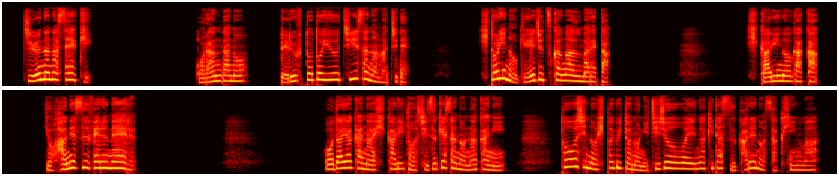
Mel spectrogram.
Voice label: ナレーション

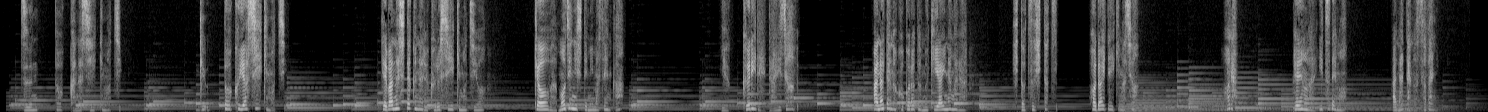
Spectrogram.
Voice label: NAサンプル

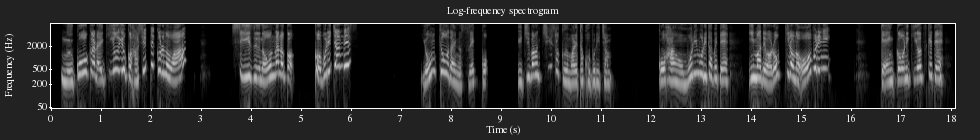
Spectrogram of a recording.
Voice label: ナレーション

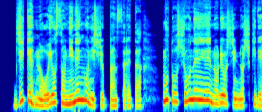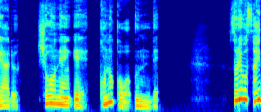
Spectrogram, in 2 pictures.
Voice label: ナレーション

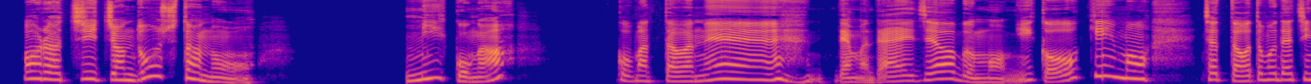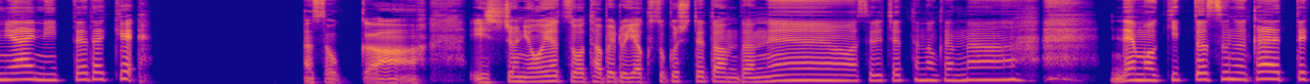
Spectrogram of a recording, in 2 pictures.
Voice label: 隣の優しいおばさん

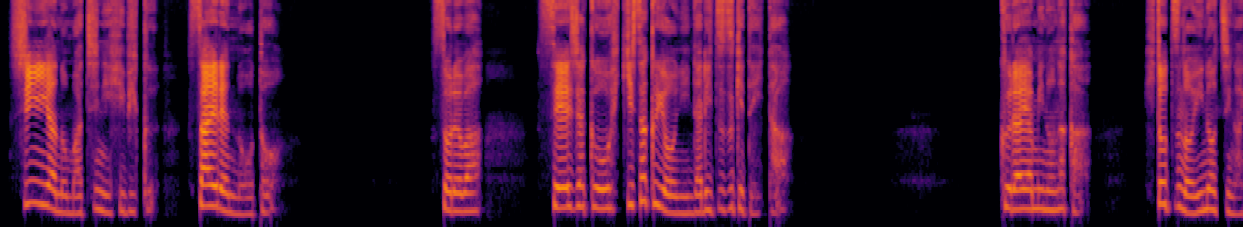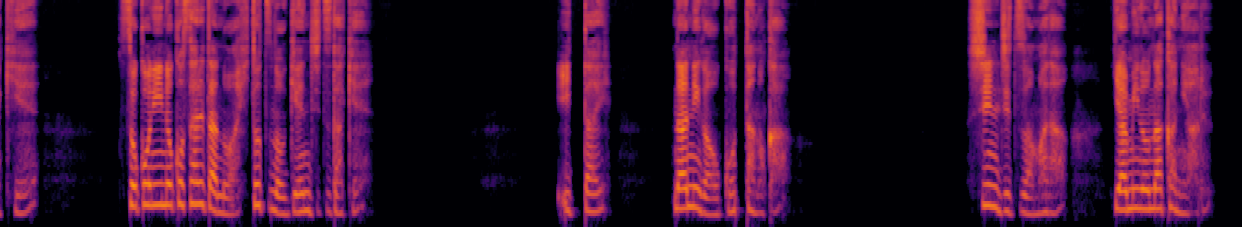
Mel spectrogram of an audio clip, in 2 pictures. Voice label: ナレーション; テレビ東京系列 おはスタ内 ショートストーリー「ななし怪談」ガイド音声

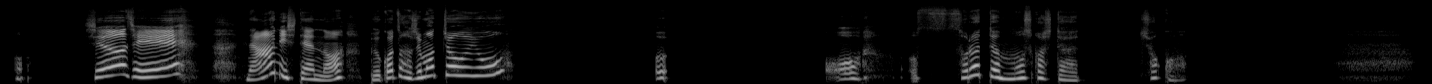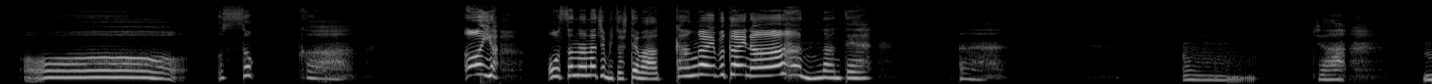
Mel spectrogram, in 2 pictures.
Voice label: 幼なじみの女の子

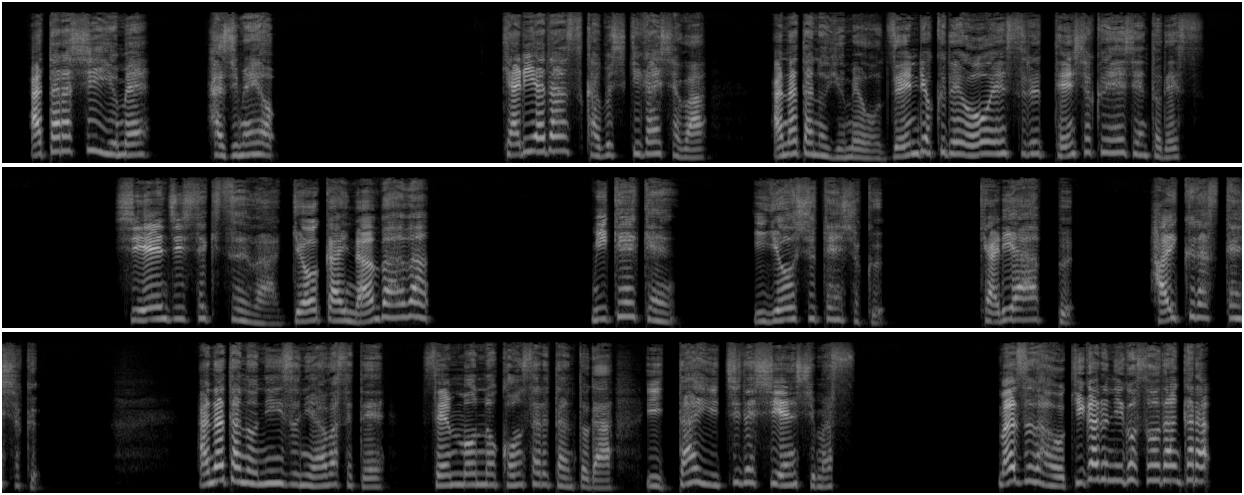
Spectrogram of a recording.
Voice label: ナレーション

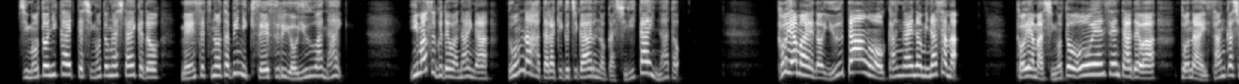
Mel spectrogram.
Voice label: ナレーション

